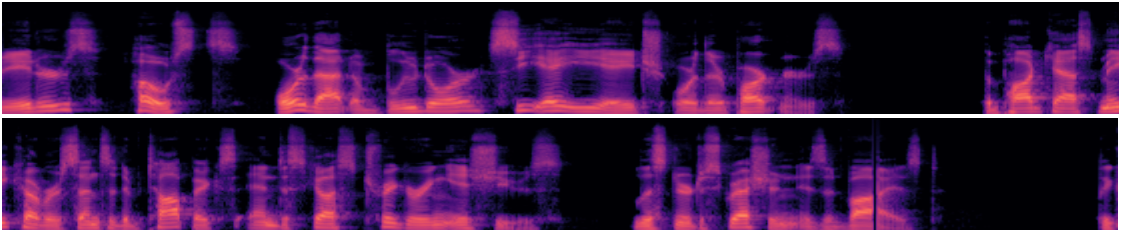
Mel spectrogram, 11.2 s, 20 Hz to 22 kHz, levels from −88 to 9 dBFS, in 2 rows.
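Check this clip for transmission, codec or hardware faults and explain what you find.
One fault is audible. Just after "discretion is", from 9.93 to 9.96 s, the speech drops to silence for about 27 ms, then picks up as though it had played on. This is likely a Bluetooth dropout: a gap that fits about two packets reaching the headphones too late and being discarded, muting output until good data arrived.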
